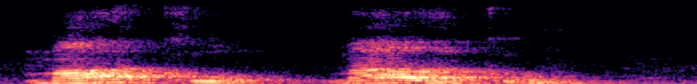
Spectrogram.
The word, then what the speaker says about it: молоко: word that it means молоко. In English will be milk. So it is right with 3 O. However, the two first one are pronounced like an A. And the last one is hello, obviously.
